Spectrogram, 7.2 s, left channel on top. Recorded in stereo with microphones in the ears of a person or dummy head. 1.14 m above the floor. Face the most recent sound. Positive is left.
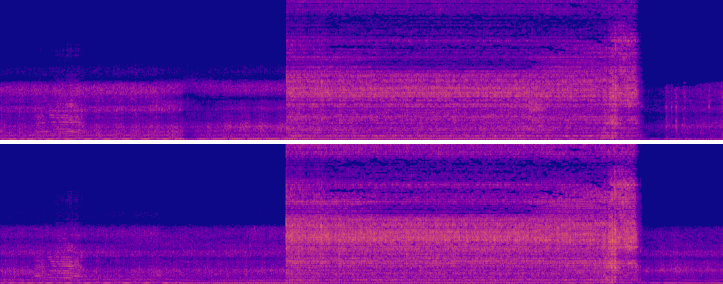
turn(degrees=-75)  # may be behind; listen again after turning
